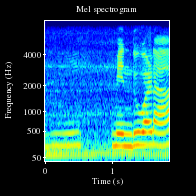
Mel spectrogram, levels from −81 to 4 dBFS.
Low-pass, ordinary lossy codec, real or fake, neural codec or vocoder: 7.2 kHz; MP3, 64 kbps; real; none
